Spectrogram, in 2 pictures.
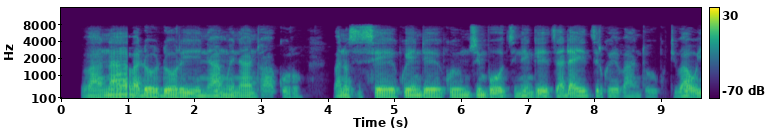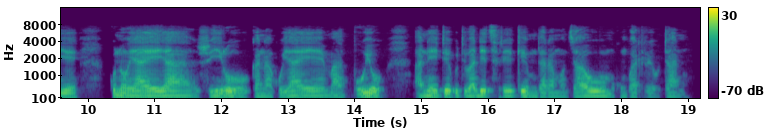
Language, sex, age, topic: Ndau, male, 36-49, health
